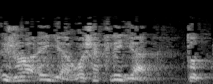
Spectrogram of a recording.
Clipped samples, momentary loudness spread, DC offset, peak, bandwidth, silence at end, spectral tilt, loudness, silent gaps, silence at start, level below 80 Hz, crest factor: under 0.1%; 8 LU; under 0.1%; -2 dBFS; 10 kHz; 0 s; -3 dB/octave; -17 LUFS; none; 0 s; -58 dBFS; 16 dB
